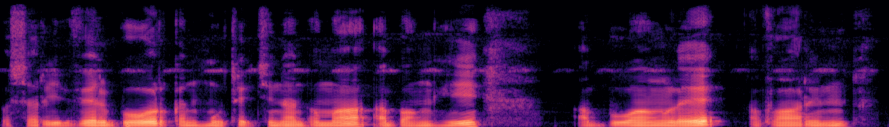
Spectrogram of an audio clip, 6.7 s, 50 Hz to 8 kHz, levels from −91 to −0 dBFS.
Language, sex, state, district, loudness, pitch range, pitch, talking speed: Mizo, male, Mizoram, Aizawl, -22 LUFS, 85-95 Hz, 90 Hz, 180 wpm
